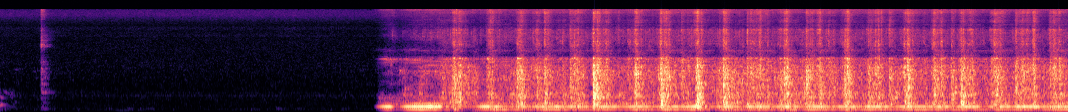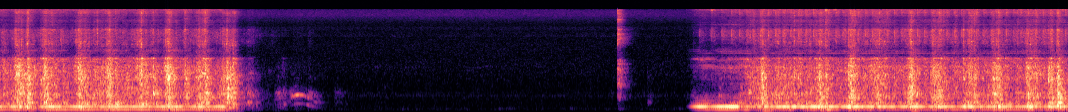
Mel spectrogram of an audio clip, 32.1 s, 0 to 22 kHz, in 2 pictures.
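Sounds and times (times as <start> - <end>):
washing machine motor hum: 5.7 - 19.9, 26.4 - 32.0
wet laundry tumbling and knocking: 6.2 - 19.9, 27.0 - 32.0.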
